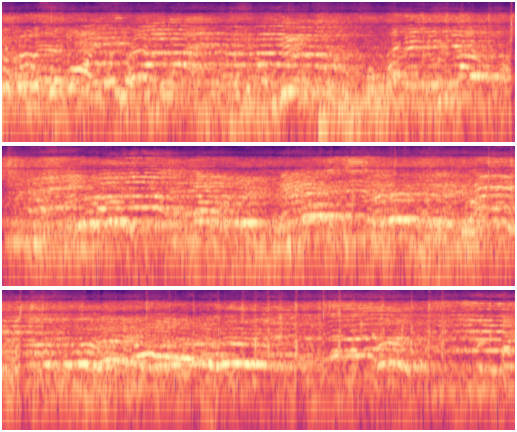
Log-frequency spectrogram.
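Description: A crowd of spectators chatters loudly in a large echoing hall.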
